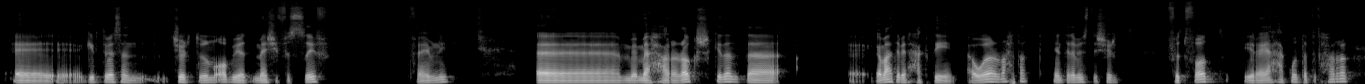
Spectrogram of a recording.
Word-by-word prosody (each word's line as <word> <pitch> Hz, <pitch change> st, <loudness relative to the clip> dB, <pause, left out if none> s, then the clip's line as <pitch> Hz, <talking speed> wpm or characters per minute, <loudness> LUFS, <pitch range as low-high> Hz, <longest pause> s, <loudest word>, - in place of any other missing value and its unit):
آآ 85 Hz, -1 st, +3 dB, 0.3 s
جِبت 110 Hz, 0 st, -3 dB
مثلًا 105 Hz, -3 st, +1 dB, 0.2 s
تيشيرت 110 Hz, -1 st, 0 dB
لونه 100 Hz, +2 st, +2 dB
أبيض 105 Hz, -4 st, +2 dB
ماشي 100 Hz, +2 st, 0 dB
في -, -, -18 dB
الصيف 120 Hz, +3 st, -1 dB, 0.8 s
فاهمني؟ 105 Hz, +8 st, -3 dB, 0.8 s
آآ 85 Hz, -1 st, +4 dB
ما 95 Hz, +1 st, 0 dB
ما 95 Hz, 0 st, +4 dB
يحِرّركش، 90 Hz, +1 st, +1 dB
كده 125 Hz, +3 st, +1 dB
أنت 100 Hz, -5 st, +2 dB, 0.8 s
أ -, -, -10 dB, 0.2 s
جمعت -, -, +4 dB
بين -, -, 0 dB
حاجتين، 85 Hz, -4 st, -3 dB
أولًا 115 Hz, +6 st, +5 dB
راحتك، 135 Hz, +2 st, -5 dB, 0.3 s
أنت 100 Hz, 0 st, -3 dB
لابس 110 Hz, +1 st, -1 dB
تيشيرت 105 Hz, -2 st, -8 dB, 0.3 s
فِضفاض 120 Hz, +1 st, 0 dB, 0.2 s
يريّحك 95 Hz, +4 st, -1 dB
وأنت 110 Hz, -1 st, -2 dB
بتتحرّك 130 Hz, +3 st, -5 dB
100 Hz, 125 wpm, -25 LUFS, 90-110 Hz, 0.8 s, أولًا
